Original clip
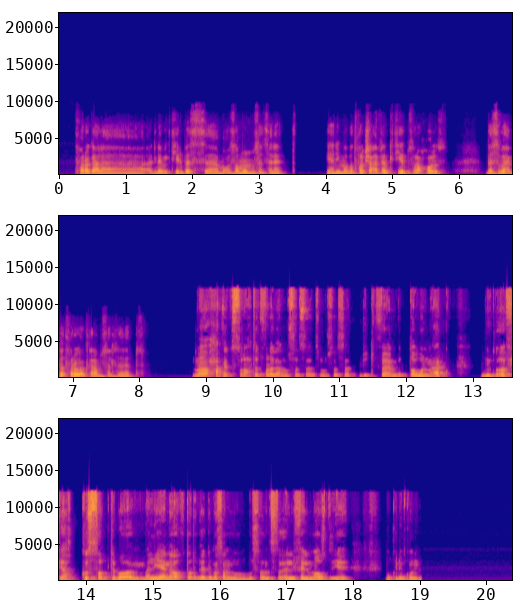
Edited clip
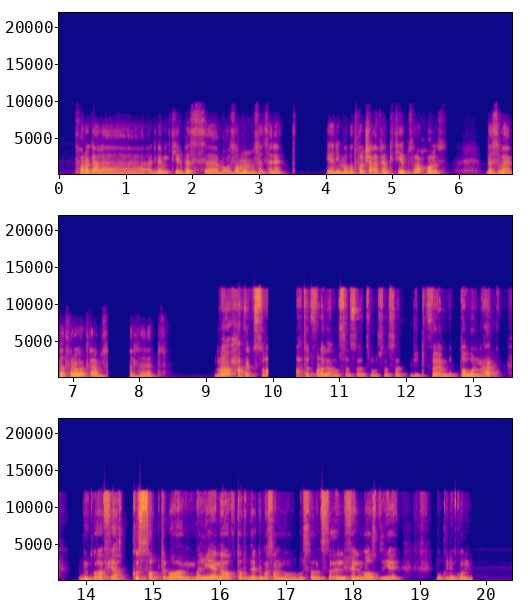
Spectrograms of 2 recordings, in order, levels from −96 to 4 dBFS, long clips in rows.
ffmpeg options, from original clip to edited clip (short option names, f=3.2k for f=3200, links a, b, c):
-filter_complex "[0:a]asplit=3[a][b][c];[a]atrim=end=7.53,asetpts=PTS-STARTPTS,afade=t=out:st=7.526:d=0.004:c=hsin,apad=pad_dur=0.33[d];[b]atrim=start=7.53:end=9.6,asetpts=PTS-STARTPTS,afade=t=in:d=0.004:c=hsin,afade=t=out:st=2.066:d=0.004:c=hsin,apad=pad_dur=0.43[e];[c]atrim=start=9.6,asetpts=PTS-STARTPTS,afade=t=in:d=0.004:c=hsin[f];[d][e][f]concat=n=3:v=0:a=1"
